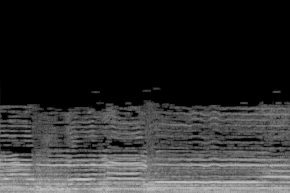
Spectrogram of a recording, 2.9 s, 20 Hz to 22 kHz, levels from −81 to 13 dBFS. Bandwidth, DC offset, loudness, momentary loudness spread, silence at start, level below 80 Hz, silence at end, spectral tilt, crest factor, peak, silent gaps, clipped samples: 11 kHz; under 0.1%; -11 LUFS; 1 LU; 0 s; -38 dBFS; 0 s; -3.5 dB/octave; 10 dB; -2 dBFS; none; under 0.1%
